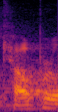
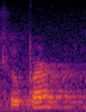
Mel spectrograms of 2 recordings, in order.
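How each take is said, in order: First: The first vowel sounds like 'cow'. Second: The first vowel sounds like 'coo'. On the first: The speaker calls it wrong. "sometimes mispronounced Cowper" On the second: The speaker calls it right. "it's Cooper, not Cowper"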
